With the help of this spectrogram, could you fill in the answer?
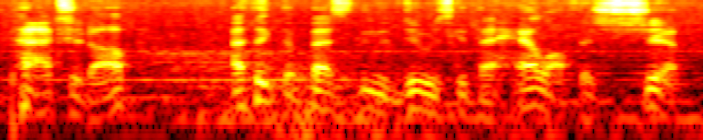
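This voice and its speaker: An actor playing a gruff, guarded covert operative who narrates a sci-fi horror audio drama in a brooding, deliberate way. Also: male voice, sits low, expressive, music in the background. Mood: urgent. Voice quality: gravelly. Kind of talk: first-person scripted audio drama narration and dialogue.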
